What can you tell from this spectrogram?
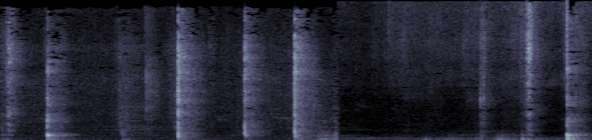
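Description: Butter knife knocking against a glass mixing bowl as it cuts and folds wet soda bread dough: a handful of sharp, irregular clinks with fainter ticks between, the loudest near the end.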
